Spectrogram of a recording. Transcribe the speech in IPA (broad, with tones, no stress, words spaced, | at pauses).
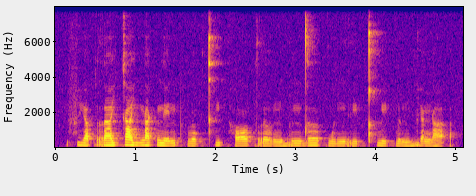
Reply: fi˨˩a̯ pra˦˥jka˥˩jŋa˦˥k̚ ne˦˥npʰlo˨˩k̚tʰi˦˥t̚ hɔː˧krɤː˨˩ŋ bu˦˥ndɤː˥˩ kwɯ˧ŋri˦˥t̚ pʰli˥˩t̚ lɯ˩˦ŋbi˥˩a̯ŋa˨˩ʔ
